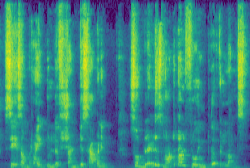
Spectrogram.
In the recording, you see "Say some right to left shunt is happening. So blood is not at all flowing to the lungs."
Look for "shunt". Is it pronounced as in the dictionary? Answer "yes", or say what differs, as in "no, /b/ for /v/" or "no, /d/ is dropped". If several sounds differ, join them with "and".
yes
